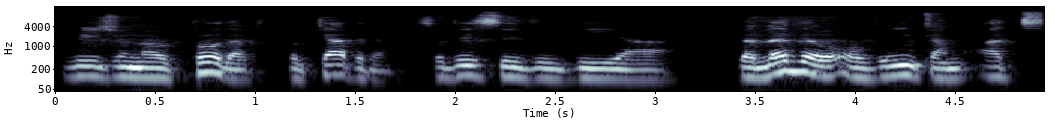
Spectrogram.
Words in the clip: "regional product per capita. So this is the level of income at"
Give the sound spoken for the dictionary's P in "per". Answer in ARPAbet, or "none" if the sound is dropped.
F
